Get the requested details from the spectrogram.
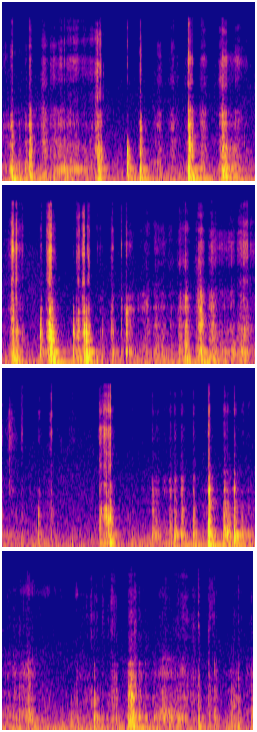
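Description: A small, solid plaster fossil excavation block, held in one hand, is scraped with a small metal chisel tool. Dry, gritty scrapes and short, sharp clicks come in uneven bursts over a faint background. Powdery plaster loosens and crumbles away.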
